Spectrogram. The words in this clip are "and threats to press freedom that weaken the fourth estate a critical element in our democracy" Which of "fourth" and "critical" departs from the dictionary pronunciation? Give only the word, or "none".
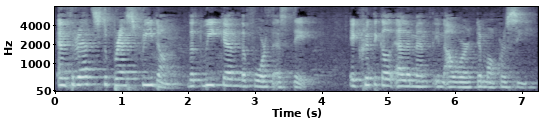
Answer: none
